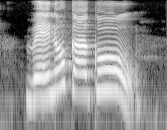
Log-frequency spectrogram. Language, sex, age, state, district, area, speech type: Telugu, female, 18-30, Andhra Pradesh, East Godavari, rural, read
